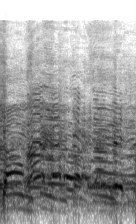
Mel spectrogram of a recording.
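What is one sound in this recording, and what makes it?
A woman shouts with excitement close by.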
